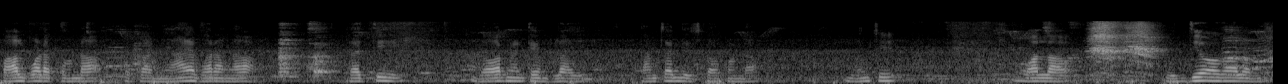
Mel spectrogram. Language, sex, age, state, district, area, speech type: Telugu, male, 60+, Telangana, Hanamkonda, rural, spontaneous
